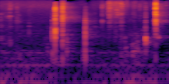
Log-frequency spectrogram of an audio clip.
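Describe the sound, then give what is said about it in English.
A quick swig from a plastic water bottle: a handful of sharp, crinkly crackles as the bottle flexes, irregular and moderately loud, with no talking. “Had to swig the water one time for the working man, like uh, Stone Cold said.”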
